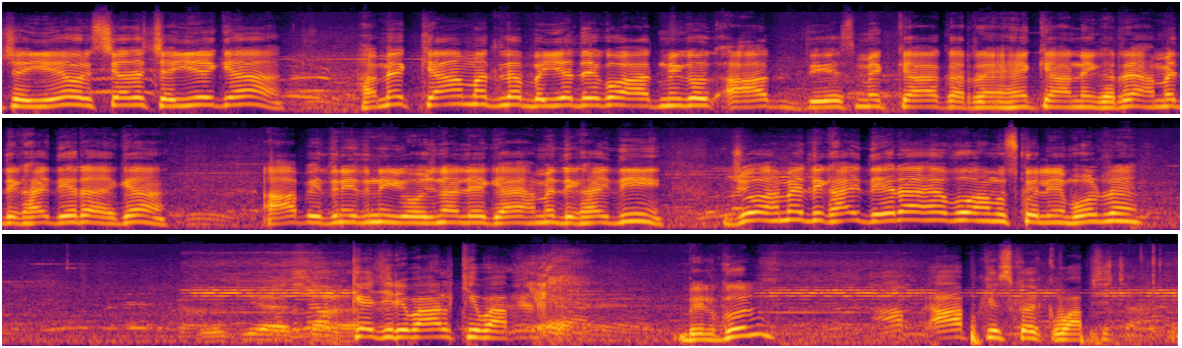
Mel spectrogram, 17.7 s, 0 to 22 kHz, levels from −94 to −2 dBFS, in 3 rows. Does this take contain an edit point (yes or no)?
no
